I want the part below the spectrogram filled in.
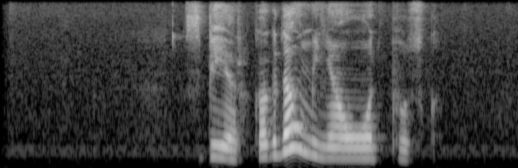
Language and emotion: Russian, sad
